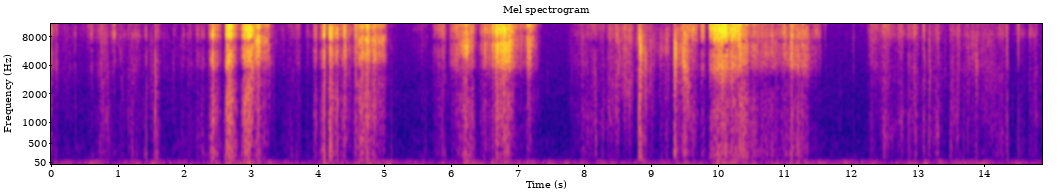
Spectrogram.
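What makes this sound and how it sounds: A cotton swab rubs inside the hole and across the face of a small, hollow ring of dry, porous baked wheat gluten (fu) held in a gloved hand. The result is bright, dry scratching and crinkly rasping that comes in bursts and fades between strokes.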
